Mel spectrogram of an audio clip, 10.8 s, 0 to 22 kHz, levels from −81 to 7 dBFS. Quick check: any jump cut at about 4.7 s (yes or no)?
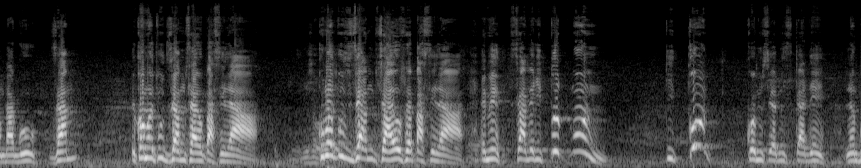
no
